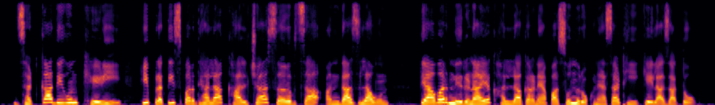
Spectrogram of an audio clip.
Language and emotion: Marathi, neutral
